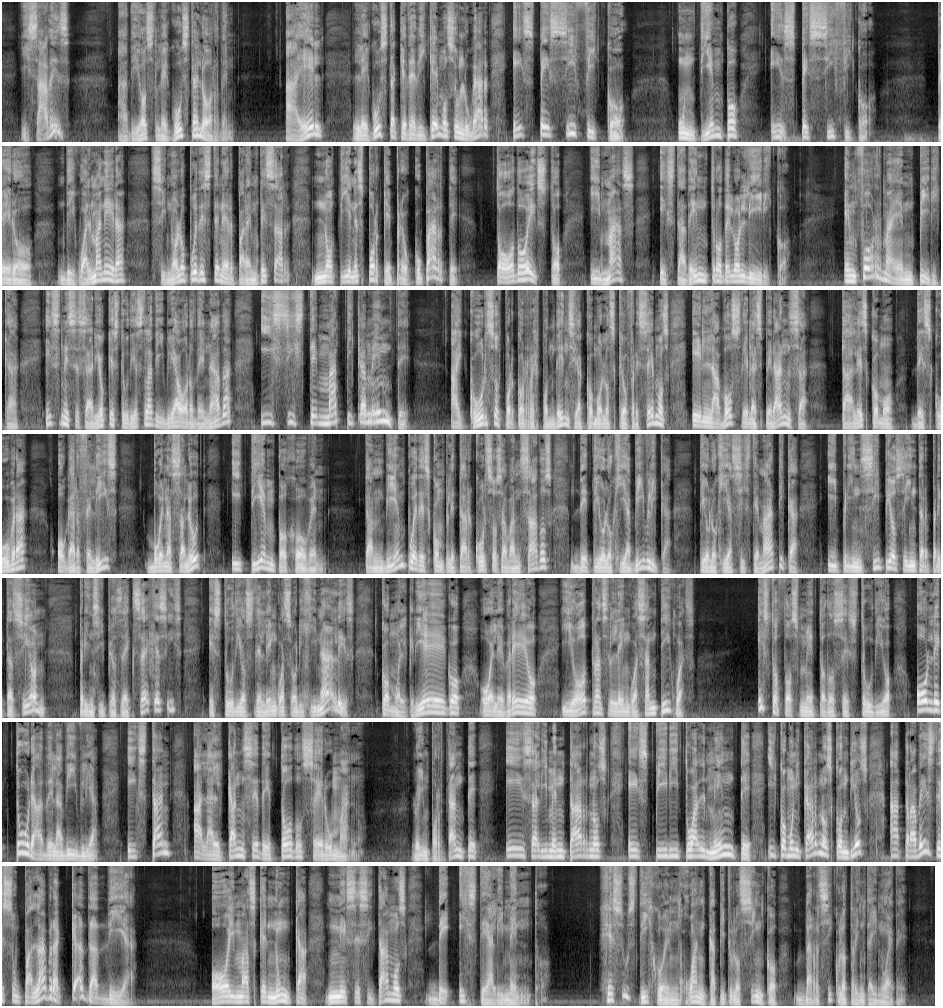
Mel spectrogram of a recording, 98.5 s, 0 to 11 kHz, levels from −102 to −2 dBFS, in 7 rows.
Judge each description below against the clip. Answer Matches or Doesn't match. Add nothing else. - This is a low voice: Matches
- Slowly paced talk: Matches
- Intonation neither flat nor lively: Doesn't match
